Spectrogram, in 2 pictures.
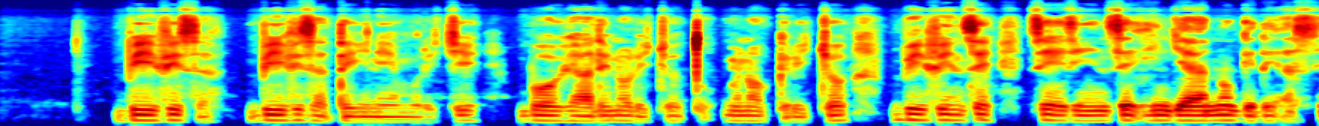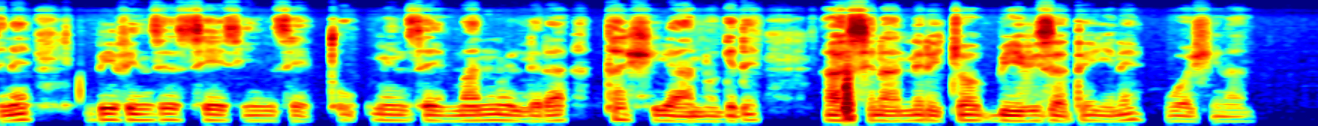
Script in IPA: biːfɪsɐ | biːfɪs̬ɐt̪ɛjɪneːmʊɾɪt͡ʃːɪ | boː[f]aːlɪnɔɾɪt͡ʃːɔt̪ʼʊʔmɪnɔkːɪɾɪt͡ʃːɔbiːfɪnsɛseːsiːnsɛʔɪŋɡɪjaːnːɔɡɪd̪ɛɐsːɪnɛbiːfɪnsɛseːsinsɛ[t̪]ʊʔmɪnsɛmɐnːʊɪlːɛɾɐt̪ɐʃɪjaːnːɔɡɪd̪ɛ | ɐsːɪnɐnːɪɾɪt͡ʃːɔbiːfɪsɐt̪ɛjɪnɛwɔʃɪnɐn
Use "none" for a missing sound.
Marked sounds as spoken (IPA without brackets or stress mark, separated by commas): ʃ, t̪ʼ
